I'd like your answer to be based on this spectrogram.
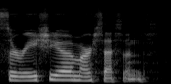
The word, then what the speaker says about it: Serratia marcescens: As a side note, just wanted to correct Perry's pronunciation of the organism that was in the baby shampoo. It's Serratia marcescens.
